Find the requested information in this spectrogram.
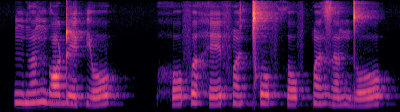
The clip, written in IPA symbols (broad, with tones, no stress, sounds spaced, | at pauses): ŋ ɡ ə̃˧˥ ŋ ɡ ɒ˧˥ ɖ e˩˥ pʲ o˩˥ | h o˩˥ f ə˧˥ h e˩˥ f ə̃˧˥ ǀʰ o˧˥ f θ o˩˥ f p ə̃˧˥ z ə̃˩˥ n d o˩˥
